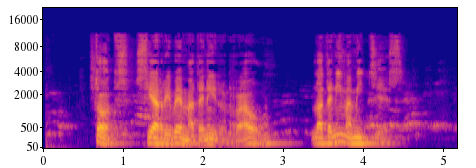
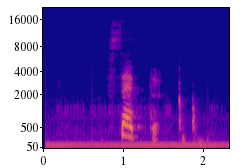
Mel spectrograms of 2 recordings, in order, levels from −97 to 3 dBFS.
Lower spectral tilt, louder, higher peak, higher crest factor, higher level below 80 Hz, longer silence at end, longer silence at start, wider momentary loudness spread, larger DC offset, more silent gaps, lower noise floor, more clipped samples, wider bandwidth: about the same, -5.5 dB/octave vs -6 dB/octave; first, -22 LUFS vs -38 LUFS; first, -2 dBFS vs -18 dBFS; about the same, 20 dB vs 22 dB; first, -56 dBFS vs -68 dBFS; first, 0.25 s vs 0 s; first, 0.2 s vs 0.05 s; second, 17 LU vs 22 LU; neither; neither; second, -50 dBFS vs -54 dBFS; neither; second, 11.5 kHz vs 15.5 kHz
